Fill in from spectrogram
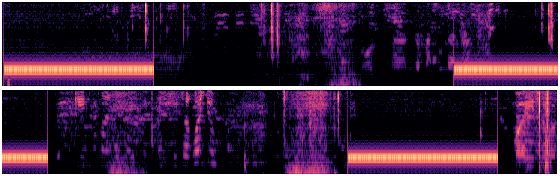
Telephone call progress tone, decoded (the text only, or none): ringback tone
